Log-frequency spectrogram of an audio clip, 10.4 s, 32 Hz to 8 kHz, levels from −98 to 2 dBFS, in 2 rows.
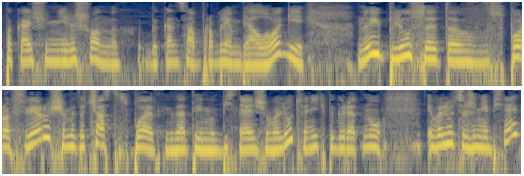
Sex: female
